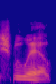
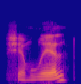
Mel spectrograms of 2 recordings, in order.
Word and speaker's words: Shemuel: Shemuel, or some people say Shmuel, but really I like to pronunciate the Shava. Shemuel.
